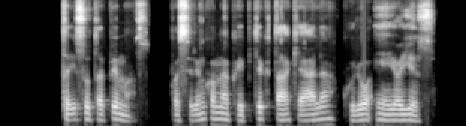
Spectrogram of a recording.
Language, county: Lithuanian, Utena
